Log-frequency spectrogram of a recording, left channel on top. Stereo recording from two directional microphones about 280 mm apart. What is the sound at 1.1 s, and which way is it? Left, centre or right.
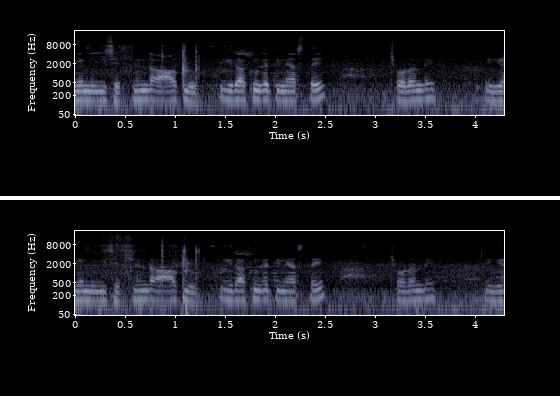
Speech, centre.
